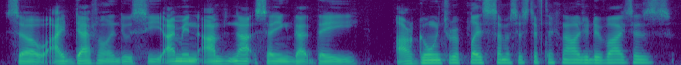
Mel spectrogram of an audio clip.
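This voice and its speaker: A young man, a native Arabic speaker with an Arabic accent, talking casually as an interview guest, relaxed and full of fillers and restarts. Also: on the low side, normal speed, dry recording. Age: young adult.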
